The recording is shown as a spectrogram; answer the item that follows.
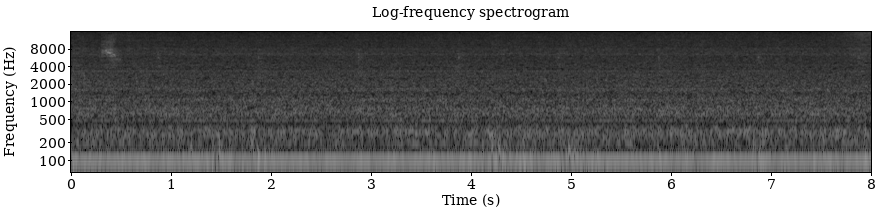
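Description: A steady low hum running at an even level, with a faint hiss above it.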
